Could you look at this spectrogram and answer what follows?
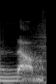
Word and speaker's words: numb: звичайно ж пісня Нам в перекладі Це онімілий або ж знесилений запам'ятайте що у цьому слові не вимовляється літера B Саме так як і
